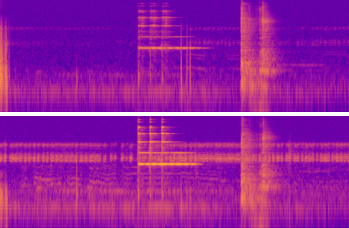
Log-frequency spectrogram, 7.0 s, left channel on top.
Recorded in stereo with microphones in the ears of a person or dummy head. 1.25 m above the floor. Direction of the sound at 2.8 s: 45° right (ahead or behind).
